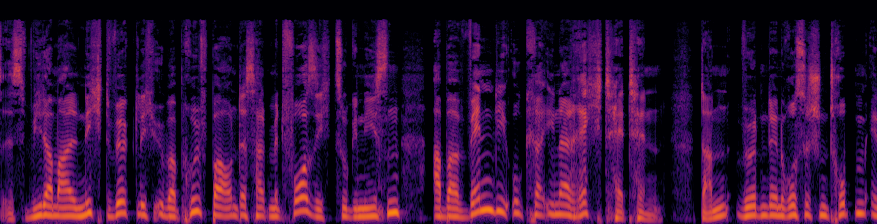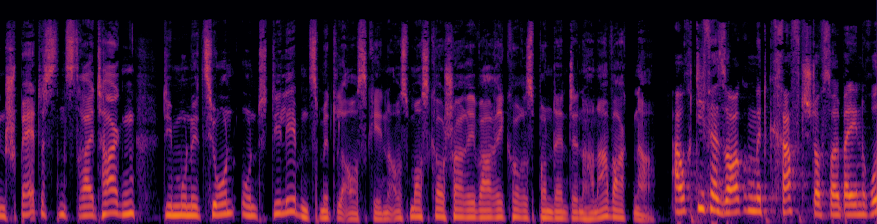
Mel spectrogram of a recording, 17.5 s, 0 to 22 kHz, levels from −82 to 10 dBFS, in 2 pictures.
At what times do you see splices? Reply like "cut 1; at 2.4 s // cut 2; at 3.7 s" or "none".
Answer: none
